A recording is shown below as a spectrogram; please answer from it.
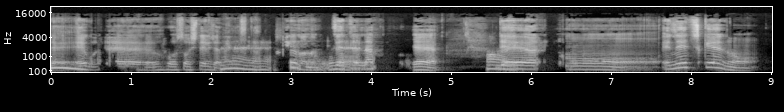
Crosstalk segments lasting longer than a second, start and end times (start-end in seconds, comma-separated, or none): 2.1-3.9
